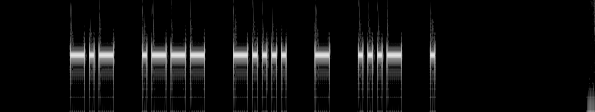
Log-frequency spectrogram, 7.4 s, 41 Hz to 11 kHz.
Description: Morse code, heard as a keyed tone, about 20 wpm, spaced as for 14 wpm, 700 Hz. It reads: KJ6TVE
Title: USA Call Signs - 2x Character Spacing - 20wpm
